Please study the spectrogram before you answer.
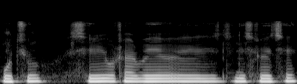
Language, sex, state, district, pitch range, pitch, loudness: Bengali, male, West Bengal, Paschim Medinipur, 135-140 Hz, 140 Hz, -12 LUFS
